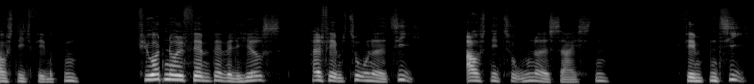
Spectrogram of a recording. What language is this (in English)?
Danish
